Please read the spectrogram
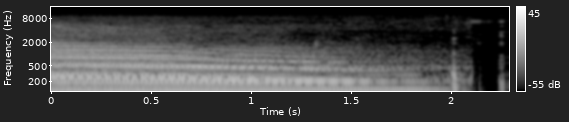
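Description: An outro sound effect: a held, many-toned note whose pitch slowly sinks as it fades out near the end.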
